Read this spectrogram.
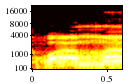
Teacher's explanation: میم مشدد ہے اس لیے گنہ ہوگا، اور میم کے اوپر مد ہے، یہ مد کو کھینچ کر پڑھیں گے، مد منفصل ہے۔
